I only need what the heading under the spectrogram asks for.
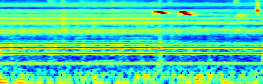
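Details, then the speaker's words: Home theatre woofer speaker with nothing playing: constant low electrical hum at one fixed pitch that does not change with volume; it disappears once audio is played. "Same frequency पे वो humming का noise आ रहा है।"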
